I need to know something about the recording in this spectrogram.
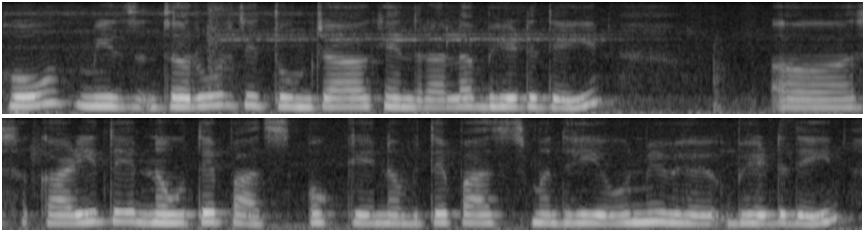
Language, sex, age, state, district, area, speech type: Marathi, female, 18-30, Maharashtra, Sangli, urban, spontaneous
